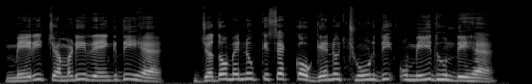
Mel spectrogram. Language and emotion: Punjabi, disgusted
